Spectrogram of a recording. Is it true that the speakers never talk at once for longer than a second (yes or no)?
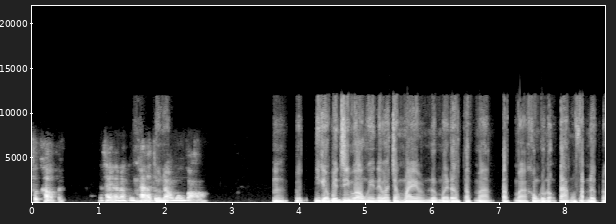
yes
